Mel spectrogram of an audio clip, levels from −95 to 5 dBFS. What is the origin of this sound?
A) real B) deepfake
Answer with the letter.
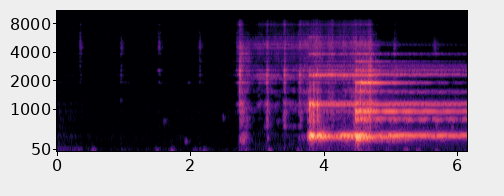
B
